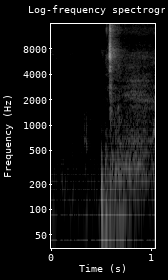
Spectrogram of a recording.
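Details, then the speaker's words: Simulated clicking tinnitus: after a brief silence, a single sharp click imitating a 39-year-old woman's left-sided clicking tinnitus, with left hearing loss of 45 dB; ENT suspected Ménière's disease. "Bilan auditif, perte auditive à gauche, puisque mon acouphène, en fait, le clic que vous avez entendu, il se trouve à gauche."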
